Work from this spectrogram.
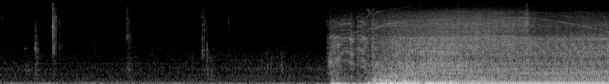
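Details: Truck reefer unit diesel after new starter installed to replace failed starter: quiet, then catches at once and settles into a steady, even idle; starts cleanly, normal.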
